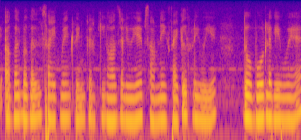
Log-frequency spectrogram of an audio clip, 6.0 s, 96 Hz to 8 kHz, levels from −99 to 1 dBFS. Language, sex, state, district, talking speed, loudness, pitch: Hindi, female, Chandigarh, Chandigarh, 220 wpm, -19 LUFS, 185 Hz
